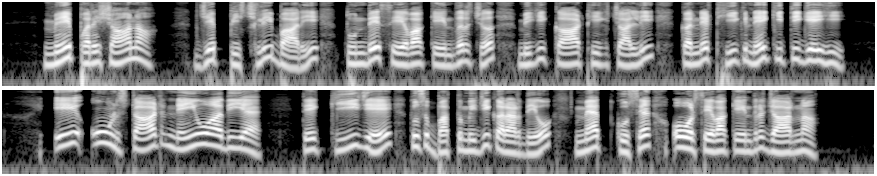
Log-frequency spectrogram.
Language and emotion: Dogri, angry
